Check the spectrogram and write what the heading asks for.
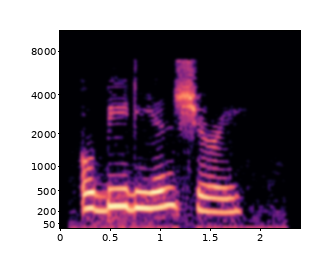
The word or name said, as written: obedientiary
